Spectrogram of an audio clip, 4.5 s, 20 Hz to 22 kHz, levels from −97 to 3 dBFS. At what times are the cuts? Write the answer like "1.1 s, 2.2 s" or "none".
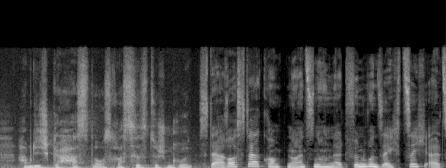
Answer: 1.9 s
